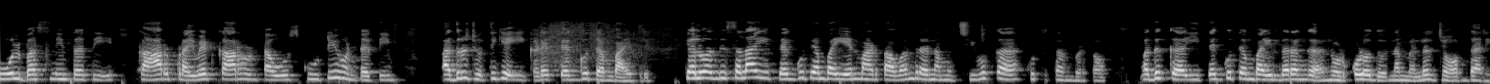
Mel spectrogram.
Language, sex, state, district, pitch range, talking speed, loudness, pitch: Kannada, female, Karnataka, Dharwad, 210-250 Hz, 155 wpm, -16 LUFS, 230 Hz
